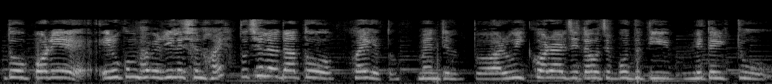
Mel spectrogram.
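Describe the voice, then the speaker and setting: High-voiced young Bangladeshi woman over music. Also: fairly even intonation, normal speed, fairly bright tone. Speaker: show guest. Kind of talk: candid personal storytelling in casual colloquial talk. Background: background music.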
